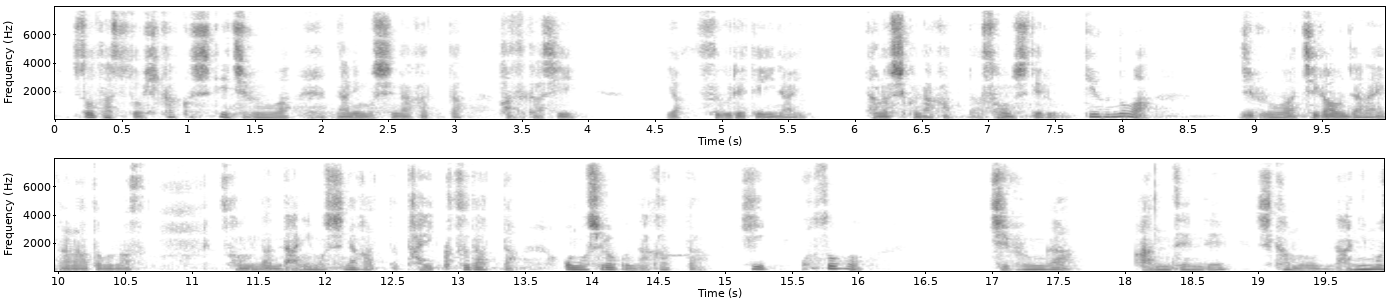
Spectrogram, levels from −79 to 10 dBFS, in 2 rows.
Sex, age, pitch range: male, 40-59, 100-135 Hz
